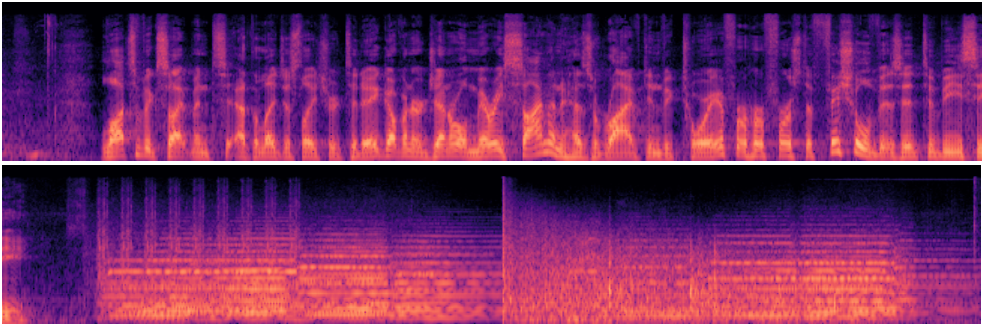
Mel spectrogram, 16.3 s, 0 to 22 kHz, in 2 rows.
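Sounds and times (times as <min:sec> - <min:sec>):
speech: 0:00.8 - 0:09.4
sustained tones: 0:09.0 - 0:16.3
cannon boom from a 21-gun vice-regal salute on the steps of a legislature: 0:12.3 - 0:15.7.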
